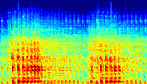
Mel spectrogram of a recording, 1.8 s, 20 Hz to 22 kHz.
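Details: Royal Enfield Bullet 500 single, ported head, shortened aluminium barrel, 9:1 piston, ignition timing strobe-set, slow fuel flow noted, not yet fully warm: slow, even thump at tickover with no knocks or misses, clean exhaust; healthy idle.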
